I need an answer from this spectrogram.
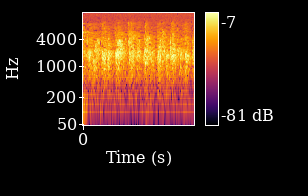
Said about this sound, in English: Let's give Daryl Gaston a big round of applause.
